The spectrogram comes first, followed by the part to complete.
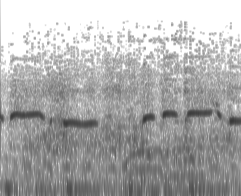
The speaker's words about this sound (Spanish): ¿Podrías silbar nomás, no cantes?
